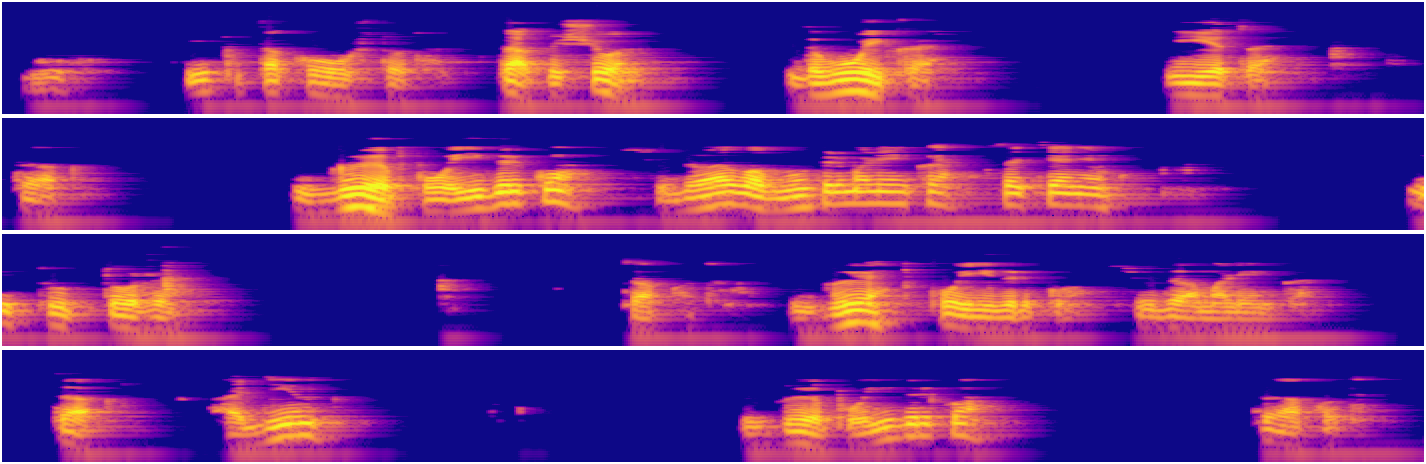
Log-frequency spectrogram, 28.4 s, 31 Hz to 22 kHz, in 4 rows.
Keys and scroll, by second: 3.6 2, 8.2 g, 17.8 g, 21.8 1, 24.5 g.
